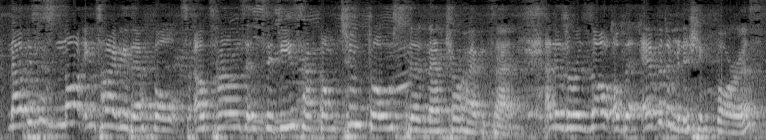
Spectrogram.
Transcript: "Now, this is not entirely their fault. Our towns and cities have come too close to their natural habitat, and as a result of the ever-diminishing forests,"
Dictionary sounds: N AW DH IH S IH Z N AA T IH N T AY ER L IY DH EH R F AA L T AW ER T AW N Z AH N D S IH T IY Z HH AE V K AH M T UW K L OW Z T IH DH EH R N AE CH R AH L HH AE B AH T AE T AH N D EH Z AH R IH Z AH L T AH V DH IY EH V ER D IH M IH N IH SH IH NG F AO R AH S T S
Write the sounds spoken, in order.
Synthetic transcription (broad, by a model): N AW DH IH S IH Z N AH T IH N T AY ER L IY DH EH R F AA L T AW ER T AW N Z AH N S IH T IY Z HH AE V K AH M T UW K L OW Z T IH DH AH N AE CH R AH L HH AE B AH T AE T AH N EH Z AH R IH Z AH L T AH V DH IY EH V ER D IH M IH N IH SH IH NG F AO R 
